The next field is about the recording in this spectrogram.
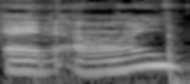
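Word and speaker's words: に: This is Ni. This one. Ni. Pronounced like the knee in needle, but shorter. So, it's a knee in it.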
